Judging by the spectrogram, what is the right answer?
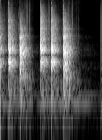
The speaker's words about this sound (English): El paloteo is like you hit the outside of the tambora, you don't hit on the porch, you hit on the outside, and it sounds like this.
